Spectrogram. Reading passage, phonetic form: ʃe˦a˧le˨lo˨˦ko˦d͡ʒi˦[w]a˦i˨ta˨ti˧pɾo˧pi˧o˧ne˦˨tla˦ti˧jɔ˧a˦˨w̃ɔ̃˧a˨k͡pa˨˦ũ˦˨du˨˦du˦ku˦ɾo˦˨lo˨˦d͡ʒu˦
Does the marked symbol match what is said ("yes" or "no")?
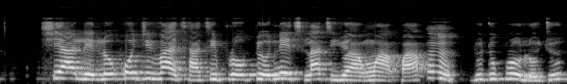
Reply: no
